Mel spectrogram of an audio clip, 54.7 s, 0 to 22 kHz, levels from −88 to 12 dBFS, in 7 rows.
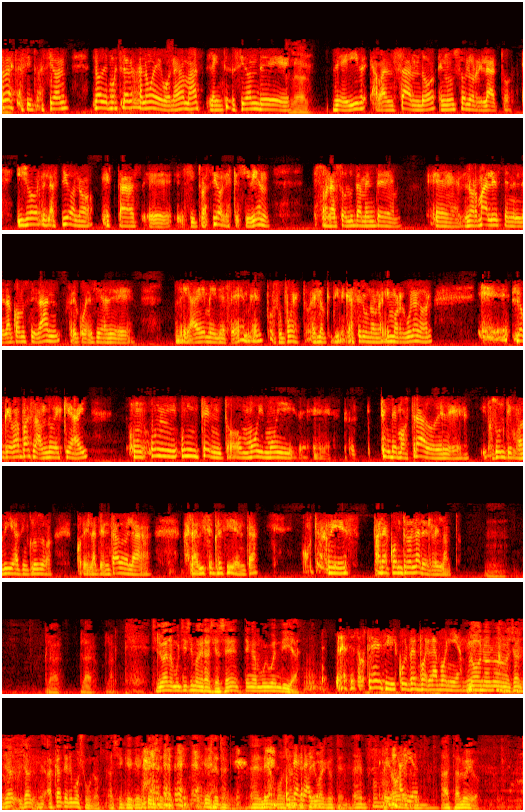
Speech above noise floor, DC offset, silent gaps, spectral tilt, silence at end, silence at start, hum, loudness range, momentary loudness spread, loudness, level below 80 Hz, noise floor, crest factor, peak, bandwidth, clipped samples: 28 dB; under 0.1%; none; -10.5 dB/octave; 0 s; 0 s; none; 3 LU; 14 LU; -20 LUFS; -42 dBFS; -48 dBFS; 20 dB; 0 dBFS; 5.8 kHz; under 0.1%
